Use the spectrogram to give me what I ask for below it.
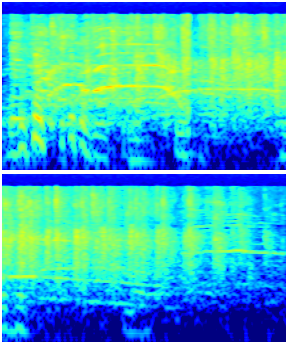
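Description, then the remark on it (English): A crowd cheers for the newly crowned queen, bursting into steady applause mixed with cheering and high whoops, loudest at the start and gradually tapering off over several seconds. “I think you need to cheer for the queen.”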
